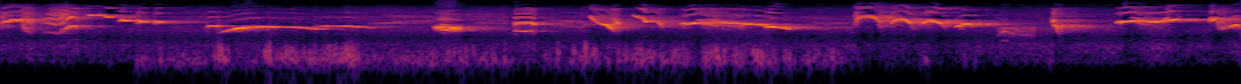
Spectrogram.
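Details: Loud champion Oriental magpie-robin kept in Bengkulu, Indonesia, famous for a fighting style that overwhelms opponents; continuous varied whistling with swooping slurs, chips and high trills.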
